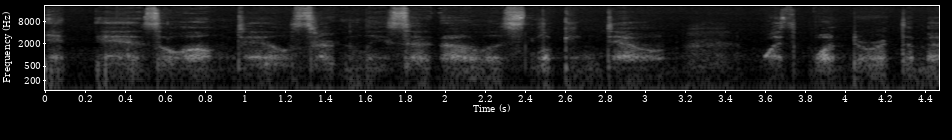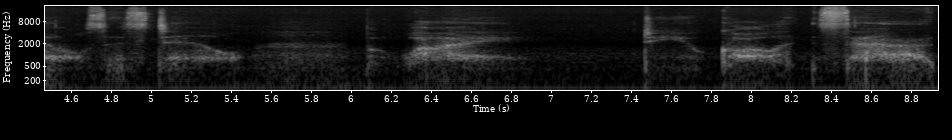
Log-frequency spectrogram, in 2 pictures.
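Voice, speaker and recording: Someone whispers at a fairly slow pace with long, frequent pauses, over noticeable background noise. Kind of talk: whispered ASMR audiobook reading. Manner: whispered.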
